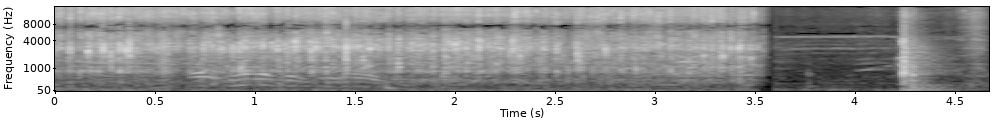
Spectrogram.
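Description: Water pours and splashes into a plastic tub.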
